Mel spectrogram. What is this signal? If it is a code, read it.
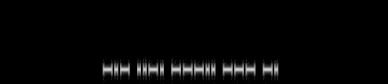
Morse code, heard as a keyed tone, about 42 wpm, 700 Hz. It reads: KF8ON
